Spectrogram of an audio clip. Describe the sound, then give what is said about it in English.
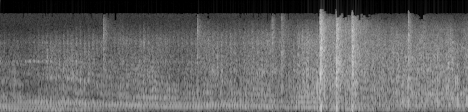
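Heavy machine gun fire from Libyan forces in Tripoli: a few sharp cracks and short bursts, bunched near the end, over a steady low droning hum. “What you're hearing there is sound from our partner, the BBC, that is heavy machine gun fire from Libyan forces in the capital.”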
